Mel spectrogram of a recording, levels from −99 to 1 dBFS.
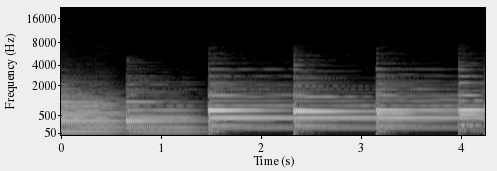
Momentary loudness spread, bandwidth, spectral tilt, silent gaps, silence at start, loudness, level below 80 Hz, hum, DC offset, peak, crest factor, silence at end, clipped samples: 10 LU; 5 kHz; -9 dB/octave; none; 0 s; -34 LUFS; -64 dBFS; none; under 0.1%; -20 dBFS; 14 dB; 0 s; under 0.1%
